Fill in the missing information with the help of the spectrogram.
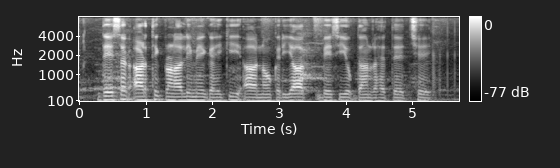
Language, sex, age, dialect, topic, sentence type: Maithili, male, 25-30, Bajjika, banking, statement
